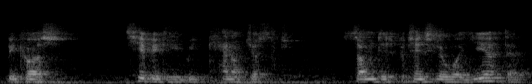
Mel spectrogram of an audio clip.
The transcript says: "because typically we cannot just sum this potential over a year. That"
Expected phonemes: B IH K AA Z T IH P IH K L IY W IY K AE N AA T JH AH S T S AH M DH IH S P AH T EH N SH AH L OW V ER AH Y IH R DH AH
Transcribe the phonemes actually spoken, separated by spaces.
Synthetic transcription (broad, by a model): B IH K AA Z T IH P IH K L IY W IY K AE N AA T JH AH S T S AH M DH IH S P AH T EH N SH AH L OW UH AH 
